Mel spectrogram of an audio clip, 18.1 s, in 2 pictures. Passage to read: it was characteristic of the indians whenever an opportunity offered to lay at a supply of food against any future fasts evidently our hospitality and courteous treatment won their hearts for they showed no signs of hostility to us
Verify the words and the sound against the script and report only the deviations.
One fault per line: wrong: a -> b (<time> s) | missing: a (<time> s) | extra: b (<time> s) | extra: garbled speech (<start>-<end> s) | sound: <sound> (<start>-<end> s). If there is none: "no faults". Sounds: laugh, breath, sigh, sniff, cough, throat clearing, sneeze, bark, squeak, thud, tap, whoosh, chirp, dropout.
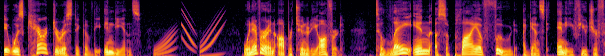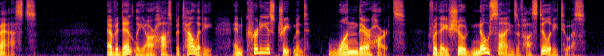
sound: chirp (2.3-3.4 s)
wrong: at -> in (6.1 s)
